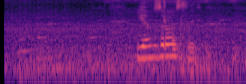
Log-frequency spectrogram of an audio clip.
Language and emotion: Russian, neutral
